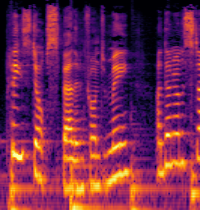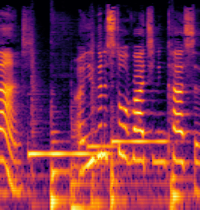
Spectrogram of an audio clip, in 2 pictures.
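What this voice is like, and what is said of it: Child voice with English accent. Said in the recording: “the English accent”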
